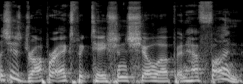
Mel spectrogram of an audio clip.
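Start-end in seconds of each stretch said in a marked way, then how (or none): none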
